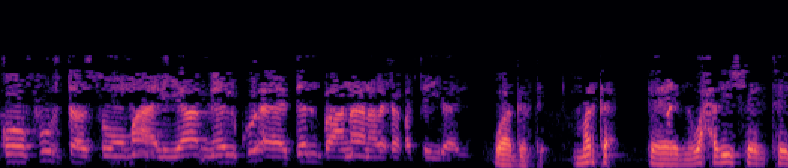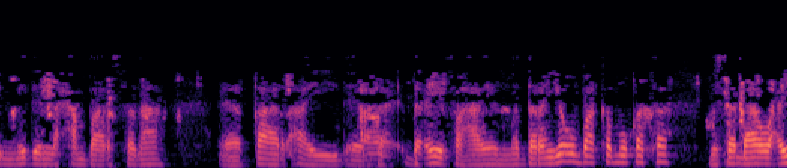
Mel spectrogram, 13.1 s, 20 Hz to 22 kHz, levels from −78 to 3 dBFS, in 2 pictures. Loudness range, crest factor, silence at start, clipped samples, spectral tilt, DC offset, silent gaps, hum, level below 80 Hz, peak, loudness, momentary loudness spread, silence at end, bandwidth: 3 LU; 20 dB; 0 s; under 0.1%; -3.5 dB/octave; under 0.1%; none; none; -70 dBFS; -8 dBFS; -27 LUFS; 10 LU; 0 s; 5.8 kHz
